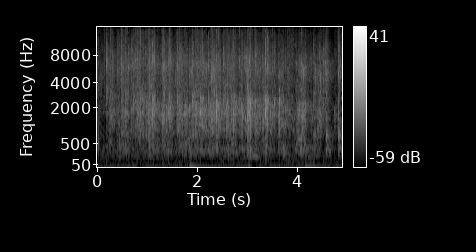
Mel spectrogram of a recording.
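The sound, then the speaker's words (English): An audience applauding the preaching during a sermon, a dense, even wash of many hands clapping that holds at a moderate level for the whole stretch with no one speaking over it. “You can applaud if it's good preaching.”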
